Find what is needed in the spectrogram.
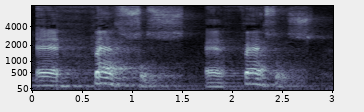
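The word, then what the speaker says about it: Ἔφεσος: Então, esse iota maiúsculo de Issus, ou de Efesos, lembre-se, S e sigma no grego não tem som de Z, sempre som de S, é Efesos, certo?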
